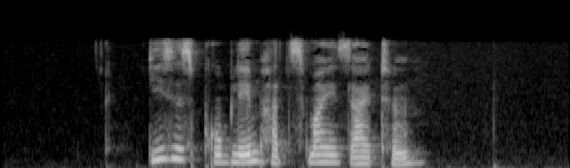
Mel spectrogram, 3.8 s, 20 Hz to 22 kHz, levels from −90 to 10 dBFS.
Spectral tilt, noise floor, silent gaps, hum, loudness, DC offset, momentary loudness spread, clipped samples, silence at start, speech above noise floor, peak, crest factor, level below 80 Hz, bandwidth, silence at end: -4 dB/octave; -70 dBFS; none; none; -19 LUFS; under 0.1%; 6 LU; under 0.1%; 1 s; 51 dB; -4 dBFS; 18 dB; -56 dBFS; 8.8 kHz; 0.95 s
